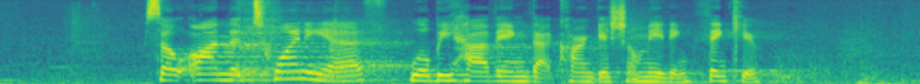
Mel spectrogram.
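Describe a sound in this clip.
An older woman speaks with animation into a microphone in a large echoing room.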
